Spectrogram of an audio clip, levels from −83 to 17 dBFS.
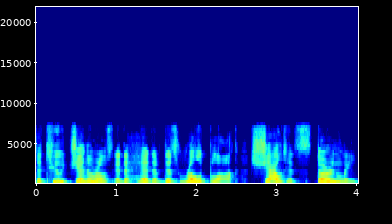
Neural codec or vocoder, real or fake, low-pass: none; real; 7.2 kHz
